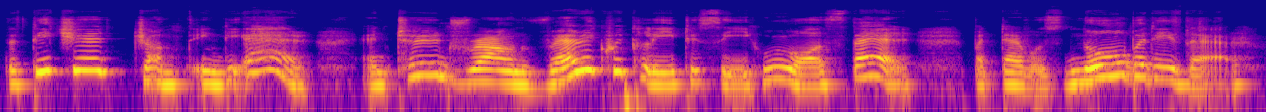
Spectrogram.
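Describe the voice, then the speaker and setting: Slow, lively woman reading a children's story. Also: mid-range voice, slightly rough, dull audio. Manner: expressive, deliberate phrasing for young listeners. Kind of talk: read-aloud children's storytelling.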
